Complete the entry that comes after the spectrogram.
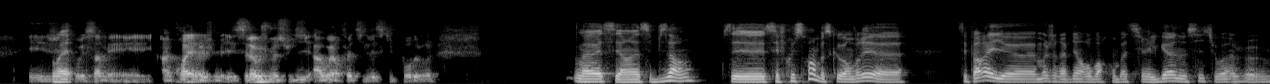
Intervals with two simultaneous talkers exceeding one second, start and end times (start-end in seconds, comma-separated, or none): none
